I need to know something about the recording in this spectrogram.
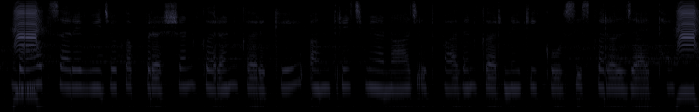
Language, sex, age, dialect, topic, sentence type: Magahi, female, 18-24, Central/Standard, agriculture, statement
